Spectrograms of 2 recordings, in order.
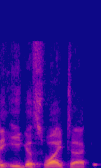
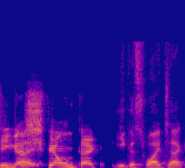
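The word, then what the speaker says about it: Świątek: you say her name anybody else in the world would say EK no it's ech eek actually as as I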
